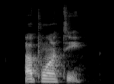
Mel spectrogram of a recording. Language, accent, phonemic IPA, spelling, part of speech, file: French, France, /a.pwɛ̃.te/, appointé, adjective, LL-Q150 (fra)-appointé.wav
- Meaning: 1. salaried 2. appointed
